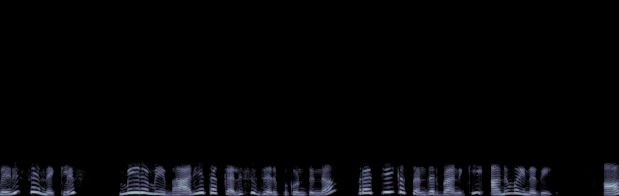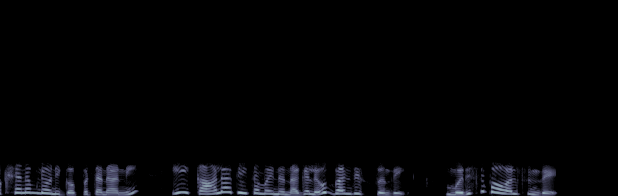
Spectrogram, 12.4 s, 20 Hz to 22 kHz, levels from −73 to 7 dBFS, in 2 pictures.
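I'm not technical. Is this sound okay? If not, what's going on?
Yes, nothing has gone wrong in this speech recording. It has the narrow, slightly boxy sound of an ordinary landline call, because G.711 telephone coding carries only the range from roughly 200 Hz to 3.4 kHz, so the highest tones are simply absent.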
